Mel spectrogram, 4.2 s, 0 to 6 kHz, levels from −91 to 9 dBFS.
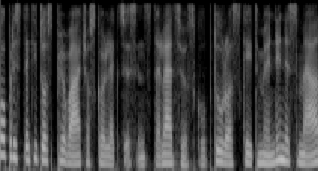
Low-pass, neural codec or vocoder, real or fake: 5.4 kHz; codec, 16 kHz, 1 kbps, X-Codec, HuBERT features, trained on LibriSpeech; fake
